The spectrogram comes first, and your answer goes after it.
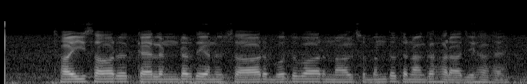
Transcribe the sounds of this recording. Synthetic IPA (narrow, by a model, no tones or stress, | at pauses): t̪ʰaːiːsaːɾkɛːləɳɖəɾd̪eːənʊsaːɾbʊd̪ʋaːɾnaːlsəbənd̪ət̪nãːɡaːɦəɾaːd͡ʒɪɦaːɦɛː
